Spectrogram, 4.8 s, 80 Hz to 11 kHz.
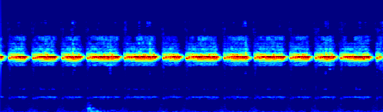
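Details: Tree cricket called 청솔귀뚜라미, recorded in 2020 by Korea's National Institute of Biological Resources: piercing, even chirps about twice per second, each a bright sustained trill, with one small soft thump in the background.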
